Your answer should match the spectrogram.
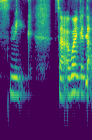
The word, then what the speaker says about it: Snyk: now it's registered that i have to pronounce it sneak so i won't get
